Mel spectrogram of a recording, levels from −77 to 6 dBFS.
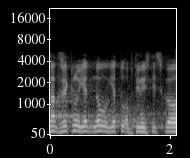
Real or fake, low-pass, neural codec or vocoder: real; 5.4 kHz; none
